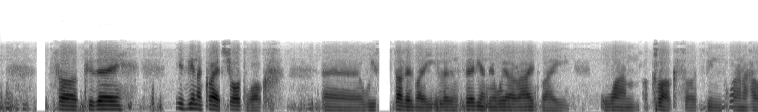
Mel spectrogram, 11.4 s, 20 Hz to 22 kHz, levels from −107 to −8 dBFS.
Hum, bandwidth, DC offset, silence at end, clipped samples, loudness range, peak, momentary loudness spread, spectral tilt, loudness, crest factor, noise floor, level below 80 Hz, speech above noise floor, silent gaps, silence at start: none; 4.7 kHz; under 0.1%; 0 s; under 0.1%; 6 LU; -2 dBFS; 20 LU; -6.5 dB/octave; -22 LUFS; 20 dB; -44 dBFS; -58 dBFS; 23 dB; none; 0 s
